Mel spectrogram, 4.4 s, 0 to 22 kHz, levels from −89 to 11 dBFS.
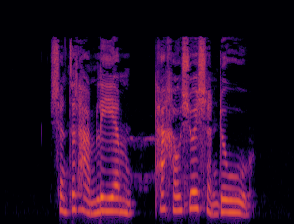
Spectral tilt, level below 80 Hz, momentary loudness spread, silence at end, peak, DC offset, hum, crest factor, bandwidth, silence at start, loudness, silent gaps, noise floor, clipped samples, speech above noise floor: -2 dB/octave; -80 dBFS; 12 LU; 0.65 s; -8 dBFS; under 0.1%; none; 22 dB; 11.5 kHz; 0.75 s; -28 LUFS; none; -78 dBFS; under 0.1%; 50 dB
